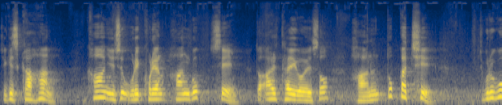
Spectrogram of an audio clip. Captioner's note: speaking in Korean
